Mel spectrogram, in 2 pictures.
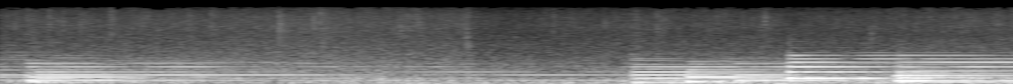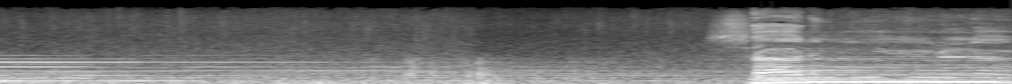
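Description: Steady rain falling on pavement with a rumble of thunder, under sustained musical chords that change a few times. A louder, voice-like sound enters near the end.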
